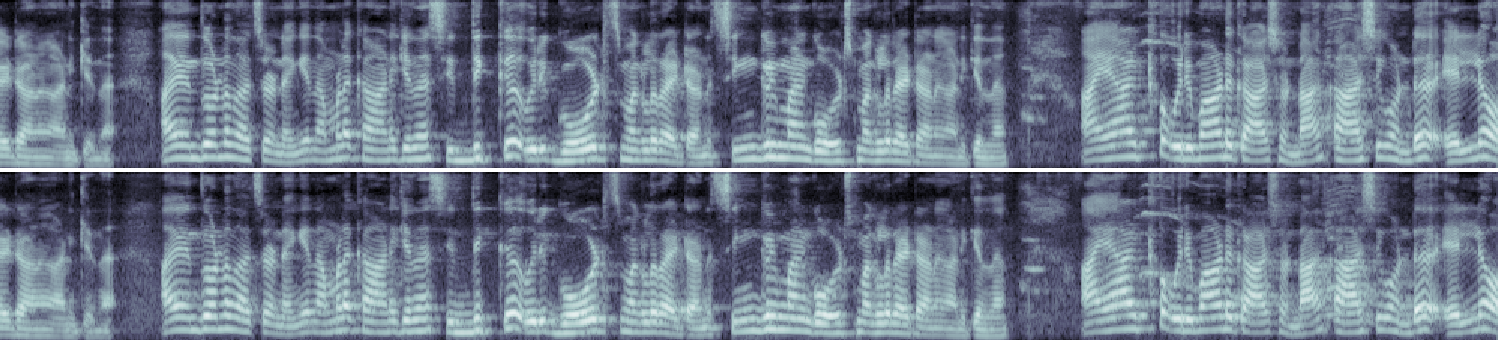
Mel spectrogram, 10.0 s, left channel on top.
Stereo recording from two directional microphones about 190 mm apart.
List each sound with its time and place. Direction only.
0.0 s speech: 25° left (ahead or behind)
1.2 s speech: 40° left (ahead or behind)
3.3 s speech: 15° left (ahead or behind)
4.3 s speech: 35° left (ahead or behind)
7.2 s speech: 40° left (ahead or behind)
8.1 s speech: 30° left (ahead or behind)
8.4 s speech: 45° left (ahead or behind)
